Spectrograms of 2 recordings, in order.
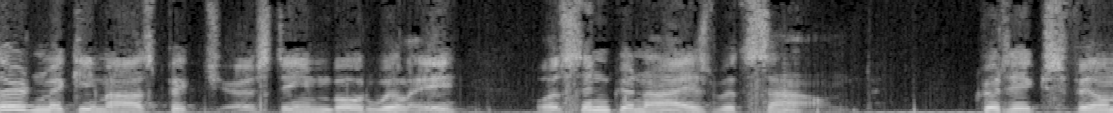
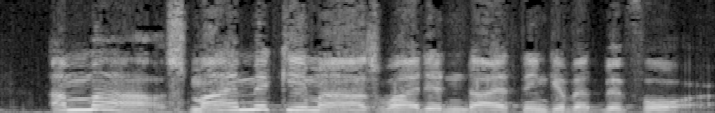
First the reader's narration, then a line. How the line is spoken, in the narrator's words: he excitedly exclaimed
